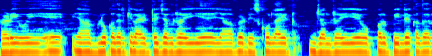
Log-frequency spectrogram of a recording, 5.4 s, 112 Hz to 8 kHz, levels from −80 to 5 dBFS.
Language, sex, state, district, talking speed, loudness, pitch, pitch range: Hindi, male, Chhattisgarh, Bilaspur, 245 wpm, -15 LUFS, 150 Hz, 150-155 Hz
